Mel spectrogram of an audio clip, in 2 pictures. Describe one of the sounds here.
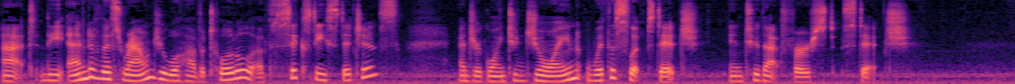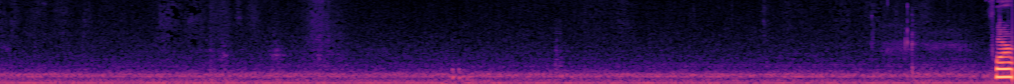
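A crochet hook pulls yarn with a soft rustle.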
